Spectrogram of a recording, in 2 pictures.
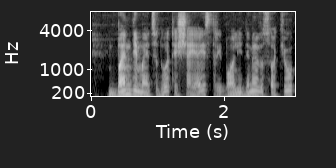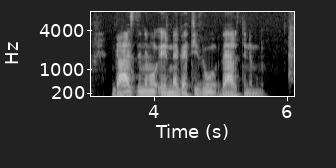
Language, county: Lithuanian, Alytus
